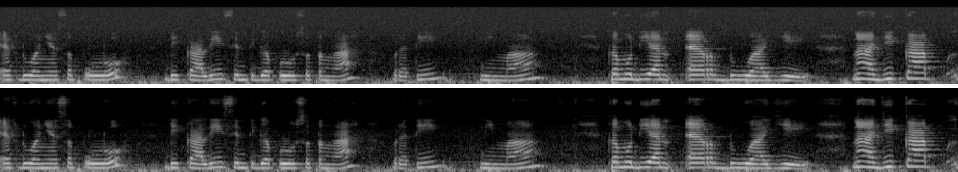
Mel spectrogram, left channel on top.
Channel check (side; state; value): left; noise; hiss, 17 dB below the sound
